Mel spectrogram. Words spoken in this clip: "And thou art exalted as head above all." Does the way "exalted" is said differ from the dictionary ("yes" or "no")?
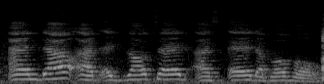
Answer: no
